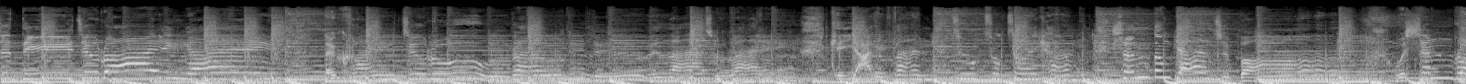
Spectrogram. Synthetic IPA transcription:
t͡ɕa˧˩di˨˩ | t͡ɕa˧˩ɾaː˦˥jŋːa˧j | t̪ɛː˨˩kʰɾa˧jt͡ɕa˧˩ɾuː˨˦˨ | ɾa˧wta˧˩lɯ˨˦ | weː˧laː˧tʰɔ˧˩ɾa˧˥j | kʰaː˨˧˩jaː˨˩k̚ha˨˩jfa˧˥nt̪ʰu˧˩k̚t̪ʰu˨˧˩k̚t͡ɕɔ˧˥jt̪ʰa˧mt͡ɕʰə˧˥nt̪ɔ˧˩ŋkaː˧nt͡ɕa˧˩bɔː˨˩ | waː˧˩t͡ɕʰa˧˦˥nɾa

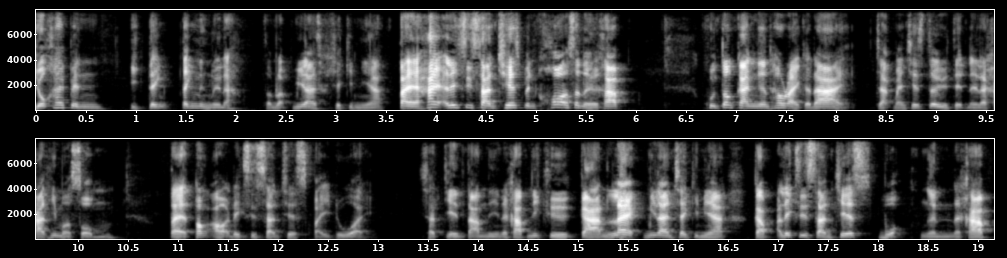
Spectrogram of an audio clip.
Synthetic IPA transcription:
jo˦˥k̚ha˥˩jpe˧n | ʔiː˨˩k̚t̪e˦˥˩ŋt̪e˦˥˩ŋnɯ˨˩ŋlɤː˧jna˦˥ | sa˩˦mɾa˨˩p̚mi˦˥laː˧nt͡ɕʰaː˧ki˧ni˧a˧t̪ɛː˨˩ɦa˥˩jʔaː˧le˦˥k̚si˦˥saː˧nt͡ɕʰeː˦˥spe˧nkʰɔː˥˩sa˧nɤː˩˦kʰɾa˦˥p̚ | kʰu˧nt̪ɔ˥˩ŋkaː˧nŋɤ˧nt̪ʰa˥˩wɾa˨˩jkɔː˥˩daː˥˩j | t͡ɕaː˨˩k̚mɛː˧nt͡ɕʰe˦˥st̪ɤː˥˩juː˧˩t̪e˨˩na˧jɾaː˧kʰaː˧t̪ʰiː˥˩mɔː˨˩so˩˦m | t̪ɛː˨˩t̪ɔ˥˩ŋʔa˧wʔa˧le˦˥k̚si˦˥sːaː˧nt͡ɕʰeː˦˥spa˧jdu˥˩əj | t͡ɕʰa˦˥t̪̚t͡ɕeː˧nt̪aː˧mniː˦˥na˦˥kʰa˦˥p̚niː˥˩kʰɯː˧kaː˧nlɛː˥˩k̚mi˦˥laː˧nt͡ɕʰaː˧ki˧ni˧a˧ka˨˩p̚ʔaː˧le˦˥k̚si˦˥saː˧nt͡ɕʰeː˦˥sbu˨˩ək̚ŋɤ˧nːa˦˥kʰɾa˦˥p̚

